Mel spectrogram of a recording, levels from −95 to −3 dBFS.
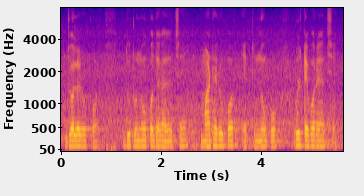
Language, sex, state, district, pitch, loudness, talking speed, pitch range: Bengali, male, Tripura, West Tripura, 120 Hz, -20 LUFS, 140 wpm, 115-120 Hz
